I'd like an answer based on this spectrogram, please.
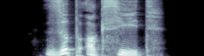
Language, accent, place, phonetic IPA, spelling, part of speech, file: German, Germany, Berlin, [ˈzʊpʔɔˌksiːt], Suboxid, noun, De-Suboxid.ogg
- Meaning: suboxide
